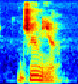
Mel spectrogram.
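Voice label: "junior", British English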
